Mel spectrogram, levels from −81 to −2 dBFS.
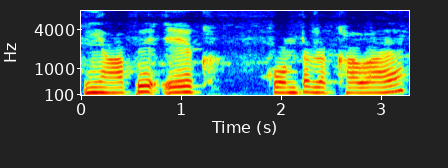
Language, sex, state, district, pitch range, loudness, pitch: Hindi, male, Uttar Pradesh, Saharanpur, 175-195 Hz, -13 LUFS, 180 Hz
